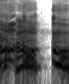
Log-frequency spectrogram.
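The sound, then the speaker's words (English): A harbor seal gives a rough, throaty coughing call in two harsh, hoarse bursts split by a brief gap, much like someone clearing a clogged throat. “The other one that sounds like someone who's got like a real bad cough, like a Gollum cough, is like. Yeah, there's like a harbor seal.”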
